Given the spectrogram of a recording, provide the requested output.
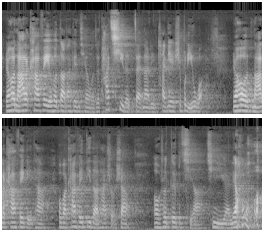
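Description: A woman giving a personal testimony in church, telling her story with animated storytelling and acted-out dialogue. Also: lowish voice. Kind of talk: sermon testimony. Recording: echoey hall.

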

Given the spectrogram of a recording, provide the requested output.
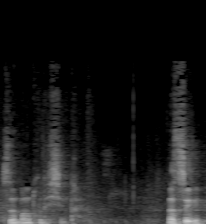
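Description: A man preaches an expository Bible sermon in a lowish, darkish voice with big pitch swings, covering verses and asking rhetorical questions. He pauses with fillers at times while searching for references. A little hiss or hum is audible.

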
